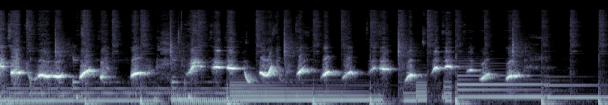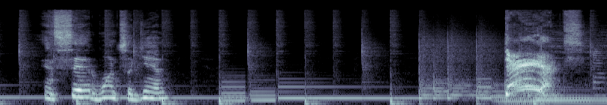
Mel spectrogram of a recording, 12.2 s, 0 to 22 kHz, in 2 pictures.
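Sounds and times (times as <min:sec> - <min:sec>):
person whistling a lively bouncing tune: 0:00.0 - 0:05.4
speech: 0:06.6 - 0:07.9.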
